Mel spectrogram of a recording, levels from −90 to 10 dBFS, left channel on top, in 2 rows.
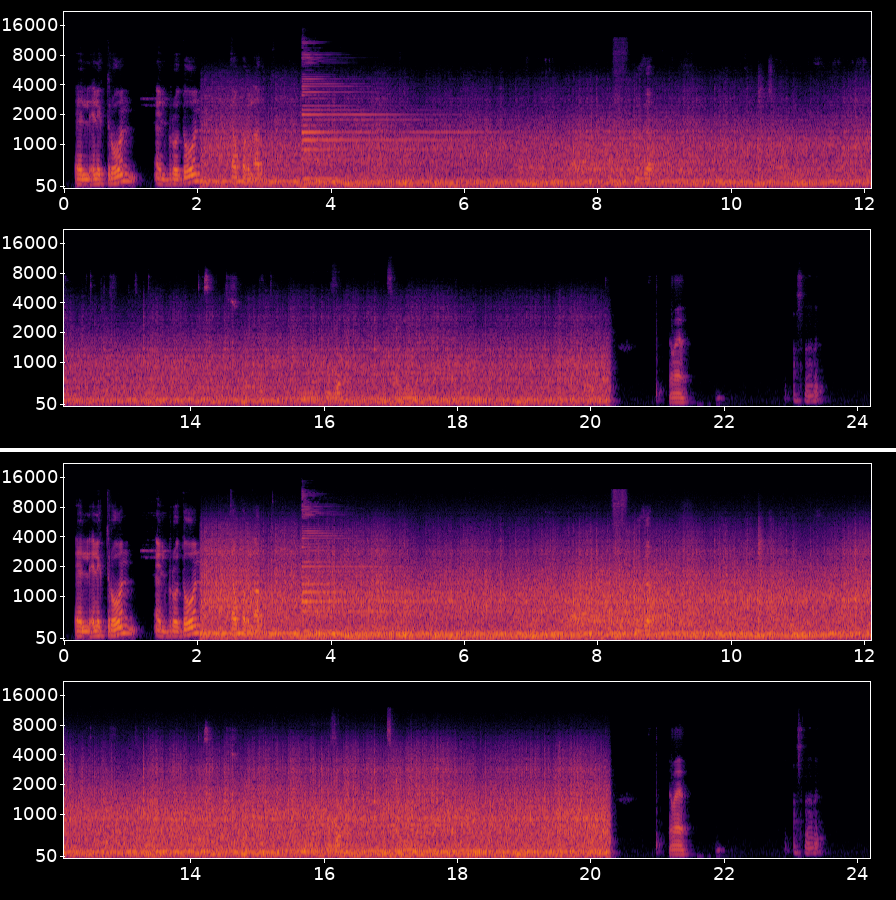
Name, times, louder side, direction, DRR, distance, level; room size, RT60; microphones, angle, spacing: voice 1, 0.2-1.1 1.3-2.2 2.5-3.1 8.2-8.9 9.2-9.4 15.6-16.3 16.7-18.2 21.2-21.4, right 2 dB, 80° right, 1.0 m, -29 dB
sound 1, 2.0-20.3, right 6 dB, 55° right, 0.3 m, -27 dB
sound 2, 3.6-15.4 17.3-17.4, right 2 dB, 20° right, 1.2 m, -40 dB
voice 2, 6.8-7.6 10.5-13.1 14.0-15.5 17.2-17.4 19.6-20.3 23.0-23.4, equal, 5° left, 1.9 m, -42 dB
9.5 x 3.2 x 5.6 m
head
